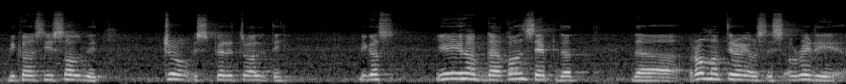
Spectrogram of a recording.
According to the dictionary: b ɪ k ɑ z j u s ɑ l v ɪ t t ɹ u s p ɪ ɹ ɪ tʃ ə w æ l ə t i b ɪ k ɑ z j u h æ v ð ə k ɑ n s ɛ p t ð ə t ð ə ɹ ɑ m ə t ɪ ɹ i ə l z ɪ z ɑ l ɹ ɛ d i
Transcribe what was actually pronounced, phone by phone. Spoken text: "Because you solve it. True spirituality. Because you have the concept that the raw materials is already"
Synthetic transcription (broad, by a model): b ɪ k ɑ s j u s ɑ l w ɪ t t ɹ u s p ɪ ɹ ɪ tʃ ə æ l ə t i b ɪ k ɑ s j u h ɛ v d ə k ɑ n s ɛ p t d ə t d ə ɹ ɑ m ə t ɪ ɹ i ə l s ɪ s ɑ l ɹ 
